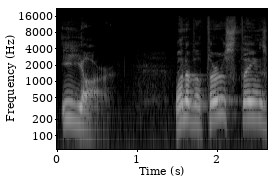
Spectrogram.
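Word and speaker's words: Iyar: I Y A R, which is to typically pronounced E R.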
